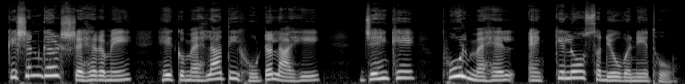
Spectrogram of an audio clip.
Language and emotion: Sindhi, neutral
